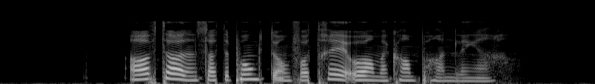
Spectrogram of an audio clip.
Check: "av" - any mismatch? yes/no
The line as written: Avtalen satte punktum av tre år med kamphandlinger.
yes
